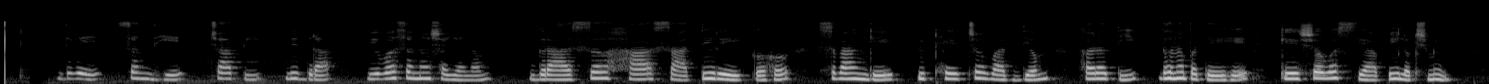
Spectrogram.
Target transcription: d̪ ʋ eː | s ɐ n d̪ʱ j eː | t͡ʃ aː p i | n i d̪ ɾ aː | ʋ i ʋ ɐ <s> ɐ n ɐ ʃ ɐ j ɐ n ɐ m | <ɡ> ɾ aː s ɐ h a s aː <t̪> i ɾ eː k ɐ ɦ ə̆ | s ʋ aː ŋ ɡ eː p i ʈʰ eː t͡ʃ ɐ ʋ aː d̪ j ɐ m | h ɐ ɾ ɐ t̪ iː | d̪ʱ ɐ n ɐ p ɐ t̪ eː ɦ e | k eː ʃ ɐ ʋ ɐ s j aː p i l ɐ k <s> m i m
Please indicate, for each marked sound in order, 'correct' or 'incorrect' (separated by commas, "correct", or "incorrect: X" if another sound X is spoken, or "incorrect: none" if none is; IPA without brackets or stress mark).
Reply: correct, correct, correct, incorrect: ʂ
